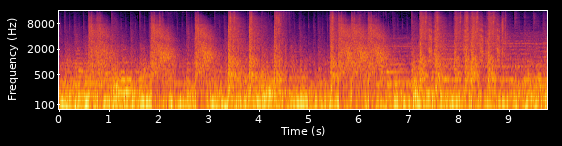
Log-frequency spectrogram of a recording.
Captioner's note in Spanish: Disparos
